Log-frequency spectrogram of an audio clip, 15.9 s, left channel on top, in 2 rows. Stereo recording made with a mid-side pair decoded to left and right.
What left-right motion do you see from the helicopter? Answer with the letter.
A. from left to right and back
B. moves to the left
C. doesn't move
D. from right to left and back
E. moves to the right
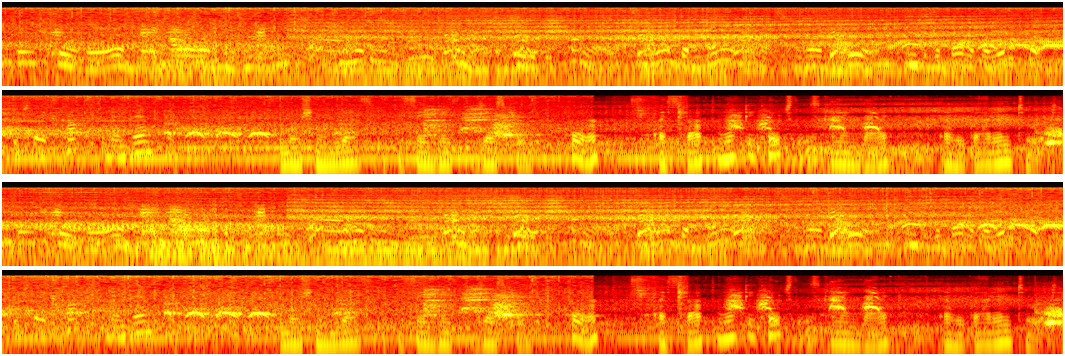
B.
